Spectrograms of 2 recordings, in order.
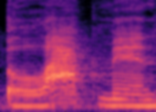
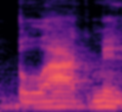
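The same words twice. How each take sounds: First: Black is said with heavy, drawn-out emphasis. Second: Black is said plainly, without special emphasis.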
